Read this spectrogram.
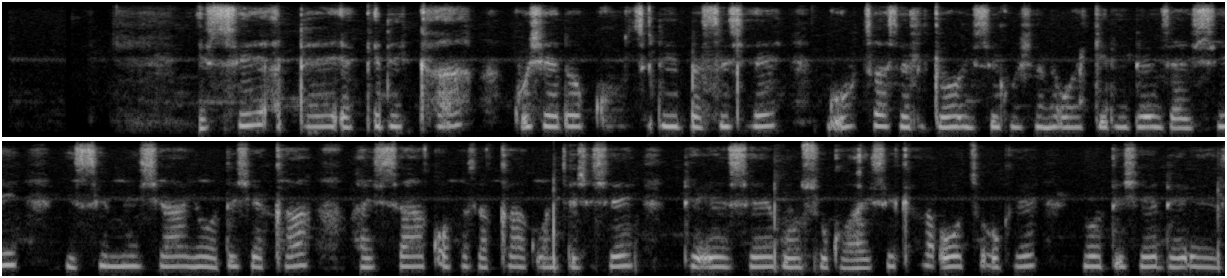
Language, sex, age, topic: Gamo, male, 18-24, government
